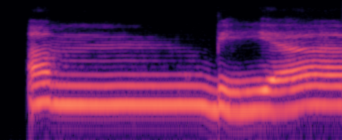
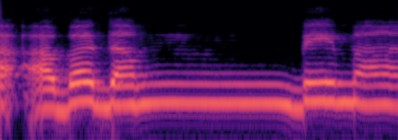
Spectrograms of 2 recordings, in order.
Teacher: नून साकना के बाद अगर बा आ जाए तो नून साकना की आवाज मीम में बदल जाती है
